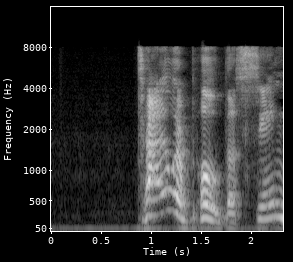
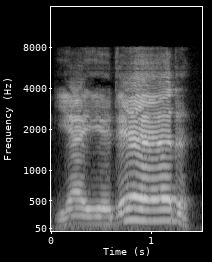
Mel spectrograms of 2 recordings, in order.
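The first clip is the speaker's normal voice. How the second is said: very slow, stretched insistence; slow, emphatic retold retort; drawn-out contradiction; 6 semitones lower, much slower than usual. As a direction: drag out each word to insist.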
